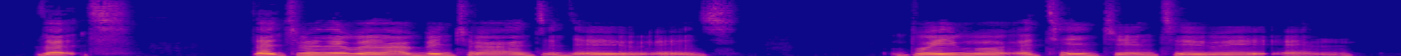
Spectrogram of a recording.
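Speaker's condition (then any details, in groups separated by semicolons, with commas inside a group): Spinal muscular atrophy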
